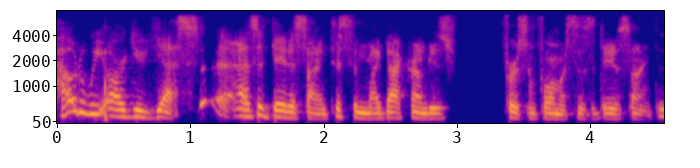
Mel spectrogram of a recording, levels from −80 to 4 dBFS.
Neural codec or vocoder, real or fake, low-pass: none; real; 7.2 kHz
